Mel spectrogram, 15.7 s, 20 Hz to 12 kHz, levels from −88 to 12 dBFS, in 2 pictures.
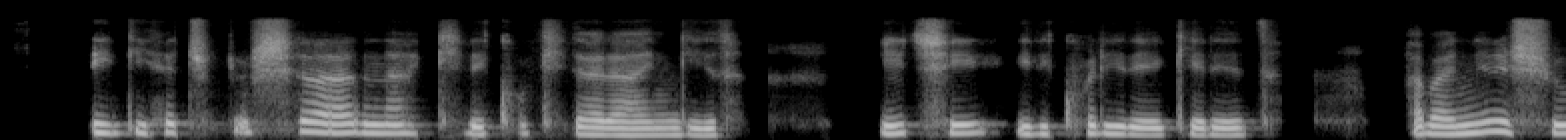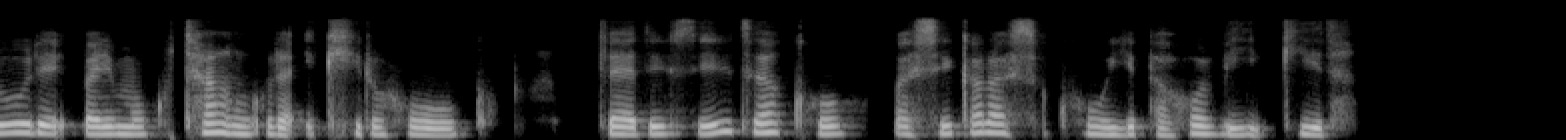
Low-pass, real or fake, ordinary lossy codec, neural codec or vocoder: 7.2 kHz; fake; AAC, 64 kbps; codec, 16 kHz, 0.9 kbps, LongCat-Audio-Codec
